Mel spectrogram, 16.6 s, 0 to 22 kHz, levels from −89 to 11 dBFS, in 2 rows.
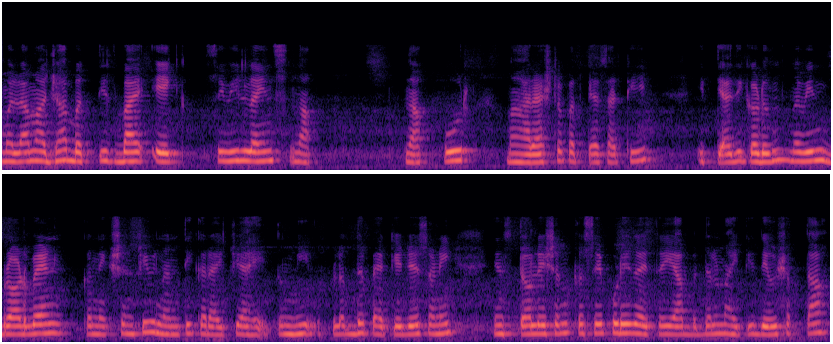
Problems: constant background noise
